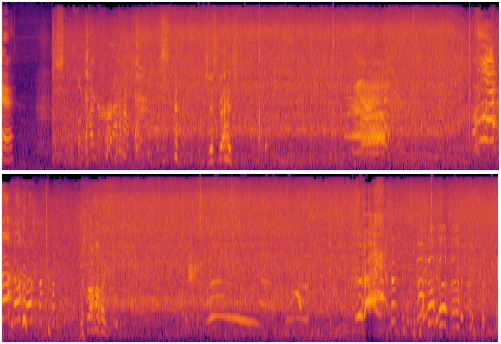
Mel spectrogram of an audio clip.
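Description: Water splashes around a young man's legs.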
